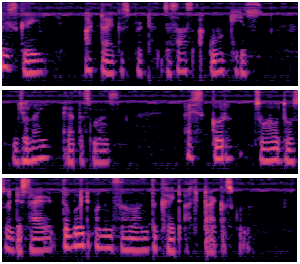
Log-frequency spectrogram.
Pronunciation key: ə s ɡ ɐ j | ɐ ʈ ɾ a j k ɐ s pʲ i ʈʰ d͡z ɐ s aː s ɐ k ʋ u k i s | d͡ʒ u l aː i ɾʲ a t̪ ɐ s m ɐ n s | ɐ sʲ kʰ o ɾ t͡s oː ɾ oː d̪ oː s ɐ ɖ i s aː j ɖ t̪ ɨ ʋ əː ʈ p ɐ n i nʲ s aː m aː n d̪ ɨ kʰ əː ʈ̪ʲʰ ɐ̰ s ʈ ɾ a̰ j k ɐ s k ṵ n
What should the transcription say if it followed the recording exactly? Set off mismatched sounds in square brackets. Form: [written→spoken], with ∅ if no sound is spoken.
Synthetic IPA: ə s ɡ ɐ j | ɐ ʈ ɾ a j k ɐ s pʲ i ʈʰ d͡z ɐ s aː s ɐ k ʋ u k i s | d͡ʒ u l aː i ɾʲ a t̪ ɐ s m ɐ n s | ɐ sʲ [kʰ→k] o ɾ t͡s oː ɾ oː d̪ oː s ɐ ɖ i s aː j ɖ t̪ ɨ ʋ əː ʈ p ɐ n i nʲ s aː m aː n [d̪→t̪] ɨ kʰ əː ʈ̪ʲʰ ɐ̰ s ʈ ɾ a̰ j k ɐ s k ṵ n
